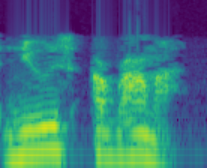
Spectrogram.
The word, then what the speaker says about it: Newsarama: It is Newsarama. It's Arama anyway. No one says Rama. It makes it something else.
